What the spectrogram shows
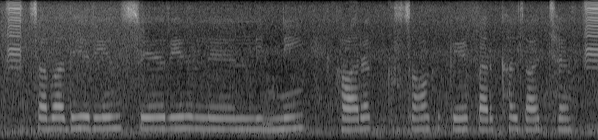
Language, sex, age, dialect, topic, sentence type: Maithili, female, 18-24, Southern/Standard, banking, statement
